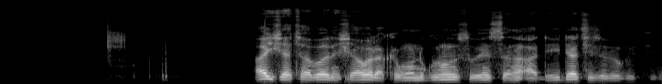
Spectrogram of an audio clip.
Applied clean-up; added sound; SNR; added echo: none; none; none; none.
